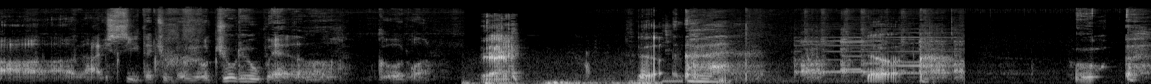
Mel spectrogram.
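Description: Several loud, low, rumbling burps mixed with talking and background music. Repeated belching.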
